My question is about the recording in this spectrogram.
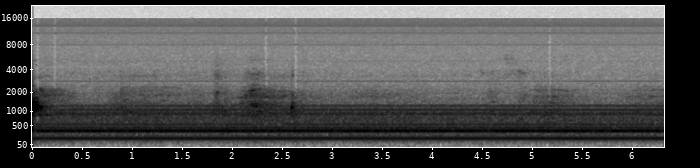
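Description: Steady low electrical mains hum with several level tones and no speech, with a faint soft rustle about two seconds in.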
